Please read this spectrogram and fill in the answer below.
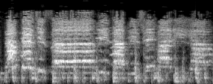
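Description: An Umbanda ponto (devotional chant song): a group of voices sings in chorus over a percussive beat.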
